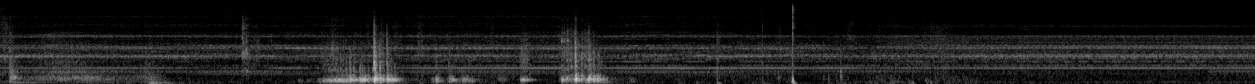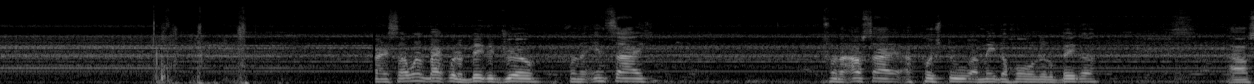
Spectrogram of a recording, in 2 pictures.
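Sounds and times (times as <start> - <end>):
power drill boring through wall: 0.0 - 12.2
steady hum: 0.0 - 25.0.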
